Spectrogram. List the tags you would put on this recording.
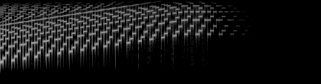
Sound effects > Electronic / Design
8-bit upgrade retro coin arcade chippy videogame

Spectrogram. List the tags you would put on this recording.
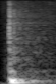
Sound effects > Objects / House appliances
clatter slam cleaning object lid tool metal garden hollow household spill bucket water shake container kitchen drop knock pour carry fill scoop handle debris tip pail plastic clang foley liquid

